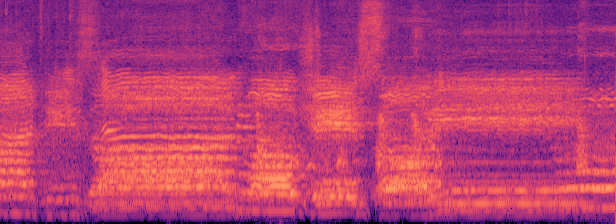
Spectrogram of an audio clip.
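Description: Choir singing in long, held phrases with brief breaks between them.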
